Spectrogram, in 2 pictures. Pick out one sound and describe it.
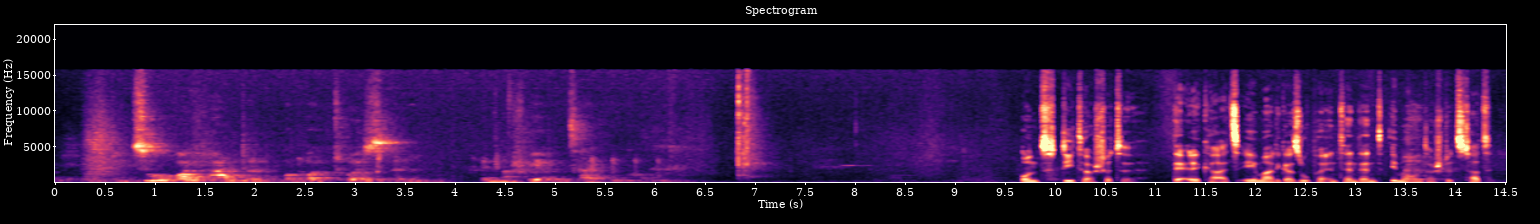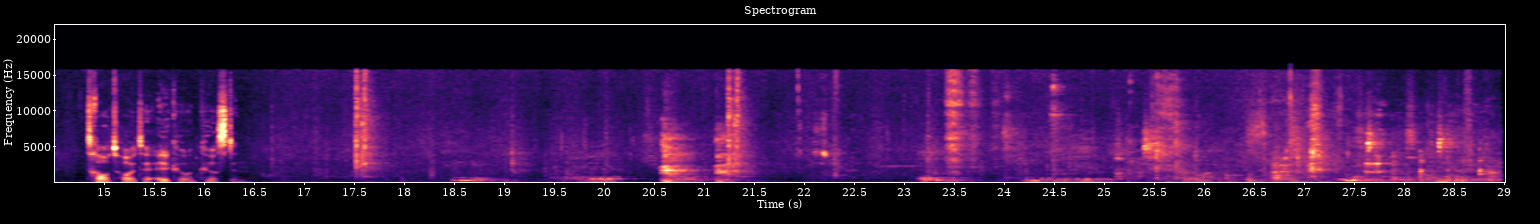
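An elderly man speaks calmly in a slightly echoing room.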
